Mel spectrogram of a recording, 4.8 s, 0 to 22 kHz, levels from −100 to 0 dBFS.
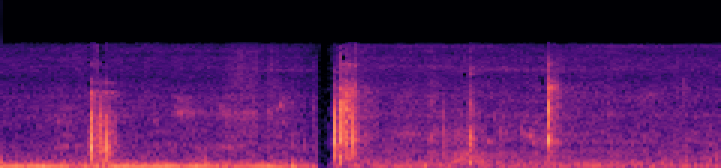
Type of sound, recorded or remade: remade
